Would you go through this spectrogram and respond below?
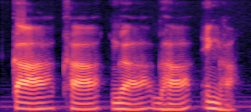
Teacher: इन सभी का उच्चारण कंठ से किया जाता है। इनका उच्चारण करते समय जो वायु है वो कंठ से आती है।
